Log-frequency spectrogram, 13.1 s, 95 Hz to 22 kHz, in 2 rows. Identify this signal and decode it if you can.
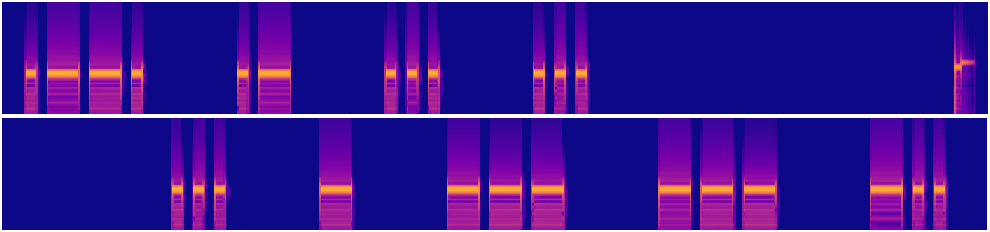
Morse code, heard as a keyed tone, about 17 wpm, spaced as for 10 wpm, 700 Hz. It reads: PASS STOOD
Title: 3x Character Spacing - Top 500 Words - 17wpm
